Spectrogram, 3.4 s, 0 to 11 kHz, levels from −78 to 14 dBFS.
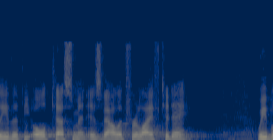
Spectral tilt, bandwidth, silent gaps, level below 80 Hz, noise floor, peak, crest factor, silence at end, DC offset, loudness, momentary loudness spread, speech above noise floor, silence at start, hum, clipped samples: -6 dB/octave; 7.6 kHz; none; -78 dBFS; -61 dBFS; -18 dBFS; 16 dB; 0 s; under 0.1%; -35 LUFS; 6 LU; 27 dB; 0 s; none; under 0.1%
